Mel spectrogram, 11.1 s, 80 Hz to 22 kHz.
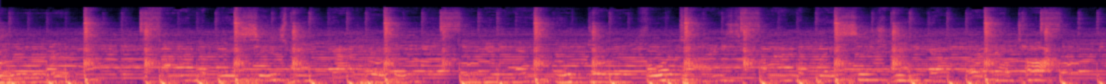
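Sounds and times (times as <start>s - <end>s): bass line: 0.0s - 11.0s
drums striking a steady beat: 0.0s - 11.0s.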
